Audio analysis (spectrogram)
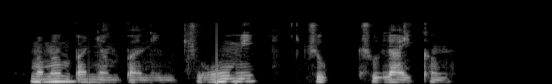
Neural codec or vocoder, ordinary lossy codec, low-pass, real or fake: none; MP3, 48 kbps; 7.2 kHz; real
